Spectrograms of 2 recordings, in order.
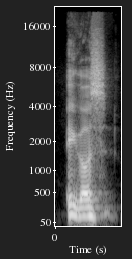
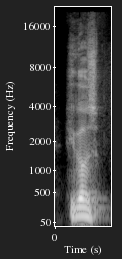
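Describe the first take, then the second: No difference in how they are said.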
